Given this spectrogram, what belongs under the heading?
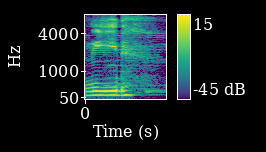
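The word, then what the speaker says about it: Nied: Some Todd Van Poppel, David Need. That's how you pronounce his name.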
